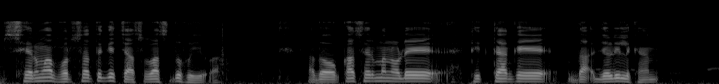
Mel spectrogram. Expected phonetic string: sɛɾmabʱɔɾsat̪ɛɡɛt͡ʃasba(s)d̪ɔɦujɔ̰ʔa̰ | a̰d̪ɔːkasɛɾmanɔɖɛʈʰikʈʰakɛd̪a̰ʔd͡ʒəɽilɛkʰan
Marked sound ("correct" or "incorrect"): correct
